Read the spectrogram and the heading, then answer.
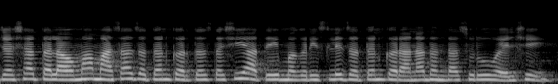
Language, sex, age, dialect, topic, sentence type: Marathi, female, 25-30, Northern Konkan, agriculture, statement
